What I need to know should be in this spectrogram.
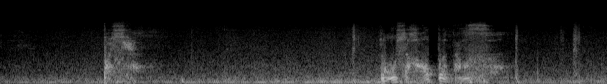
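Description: An older man answers in a stern voice.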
